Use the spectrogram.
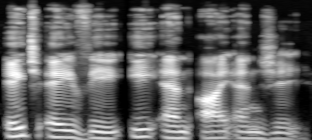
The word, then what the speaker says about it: Havening: It's spelled h a v e n i n g, Havening. Oh, just like it sounds.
